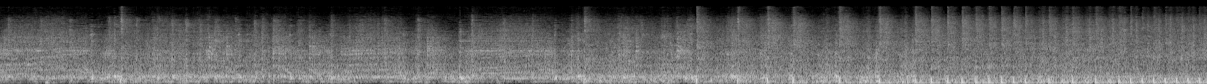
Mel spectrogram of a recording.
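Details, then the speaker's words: John Deere A tractor with number two plug wire dead, no spark on right side: lopsided chugging pops quicken as it warms, running on one cylinder; dead cylinder misfire. "see if i can get her started up here and you can hear how she sounds on one cylinder"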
